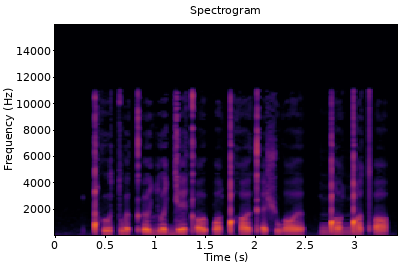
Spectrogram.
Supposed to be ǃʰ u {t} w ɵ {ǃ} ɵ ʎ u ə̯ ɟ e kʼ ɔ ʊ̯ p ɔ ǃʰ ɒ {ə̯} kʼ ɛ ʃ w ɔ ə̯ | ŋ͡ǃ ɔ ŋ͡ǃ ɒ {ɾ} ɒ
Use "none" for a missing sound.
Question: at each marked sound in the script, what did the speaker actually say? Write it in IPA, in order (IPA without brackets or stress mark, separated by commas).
t, kʼ, ə̯, tʼ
